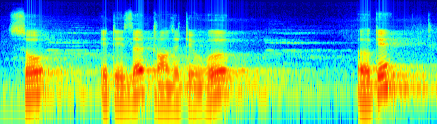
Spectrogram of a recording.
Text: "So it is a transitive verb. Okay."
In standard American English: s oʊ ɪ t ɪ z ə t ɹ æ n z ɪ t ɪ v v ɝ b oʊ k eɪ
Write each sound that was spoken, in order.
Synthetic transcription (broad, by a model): s oʊ ɪ t ɪ z ə t ɹ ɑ n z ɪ t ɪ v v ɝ oʊ k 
